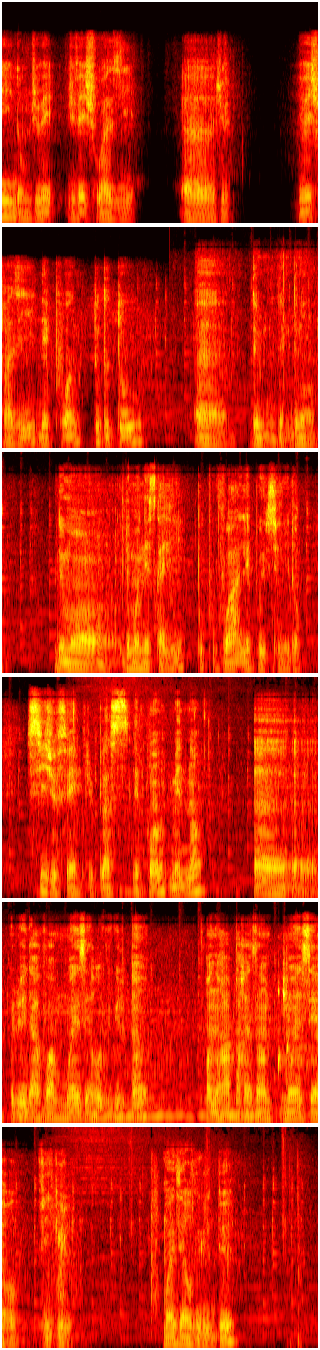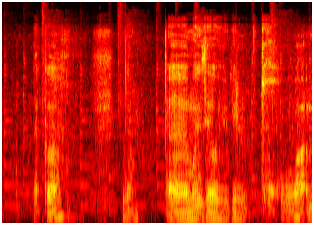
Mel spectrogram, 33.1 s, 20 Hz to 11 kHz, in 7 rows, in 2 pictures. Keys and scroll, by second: 27.9 2.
